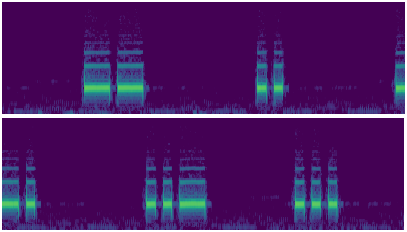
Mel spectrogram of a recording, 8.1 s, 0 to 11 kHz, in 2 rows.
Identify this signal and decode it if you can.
Morse code, heard as a keyed tone, about 14 wpm, spaced as for 6 wpm, 780 Hz. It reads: MINUS
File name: Onlinelehrgang / morsen / DJ4UF Morsen14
